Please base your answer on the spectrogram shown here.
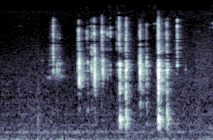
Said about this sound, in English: All right, let's type this up and pin it so we have for the record a month or two from now when it comes out.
